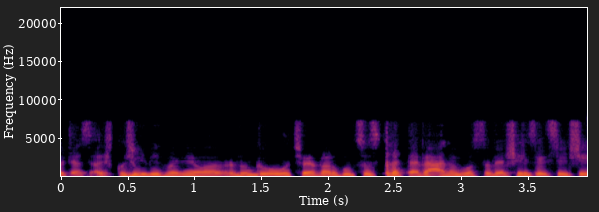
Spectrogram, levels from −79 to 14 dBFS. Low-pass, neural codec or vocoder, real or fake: 7.2 kHz; codec, 16 kHz in and 24 kHz out, 0.6 kbps, FireRedTTS-2 codec; fake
